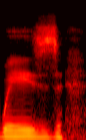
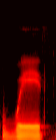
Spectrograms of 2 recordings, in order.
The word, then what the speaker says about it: with: A few things that I just want to pick out again, his pronunciation of the sound. He said whiz and not with.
